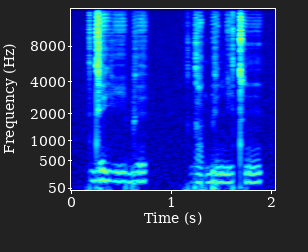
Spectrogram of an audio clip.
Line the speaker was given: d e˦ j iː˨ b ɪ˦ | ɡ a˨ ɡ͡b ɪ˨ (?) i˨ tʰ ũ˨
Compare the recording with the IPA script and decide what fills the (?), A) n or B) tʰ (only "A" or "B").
A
